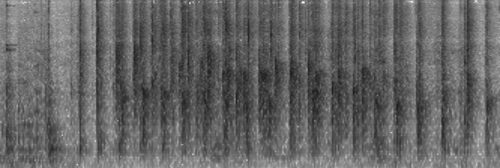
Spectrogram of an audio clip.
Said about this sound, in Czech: Ale teprve to, co se přihodilo v posledních deseti letech zásluhou manželů, kde jsou Antonína a Adély Petruželkových, já jim musím zatleskat.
